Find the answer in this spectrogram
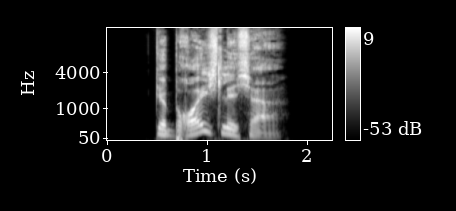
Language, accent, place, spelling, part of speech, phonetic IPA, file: German, Germany, Berlin, gebräuchlicher, adjective, [ɡəˈbʁɔɪ̯çlɪçɐ], De-gebräuchlicher.ogg
- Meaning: inflection of gebräuchlich: 1. strong/mixed nominative masculine singular 2. strong genitive/dative feminine singular 3. strong genitive plural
